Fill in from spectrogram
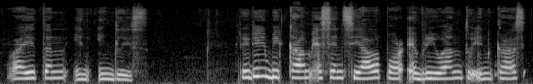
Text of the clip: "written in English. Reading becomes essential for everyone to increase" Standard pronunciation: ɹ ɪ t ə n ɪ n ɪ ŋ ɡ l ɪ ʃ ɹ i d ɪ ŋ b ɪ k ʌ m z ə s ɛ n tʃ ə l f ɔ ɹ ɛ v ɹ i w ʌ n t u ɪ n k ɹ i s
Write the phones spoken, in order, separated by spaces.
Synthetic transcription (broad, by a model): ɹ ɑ t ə n ɪ n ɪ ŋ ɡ l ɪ s ɹ i d ɪ ŋ b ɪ k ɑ m ə s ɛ n s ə l f ɔ ɹ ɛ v ɹ i w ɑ n t u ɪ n k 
